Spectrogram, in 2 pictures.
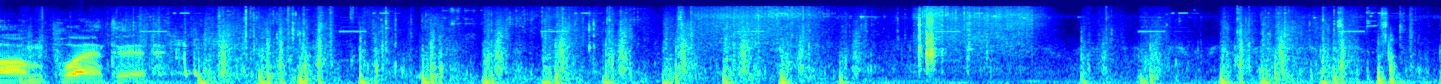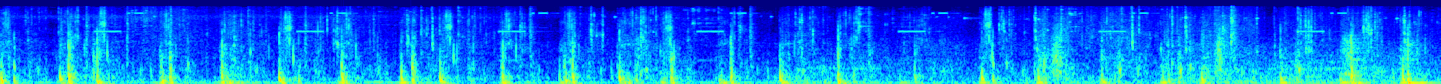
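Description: Footsteps run quickly over sand and hard ground.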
